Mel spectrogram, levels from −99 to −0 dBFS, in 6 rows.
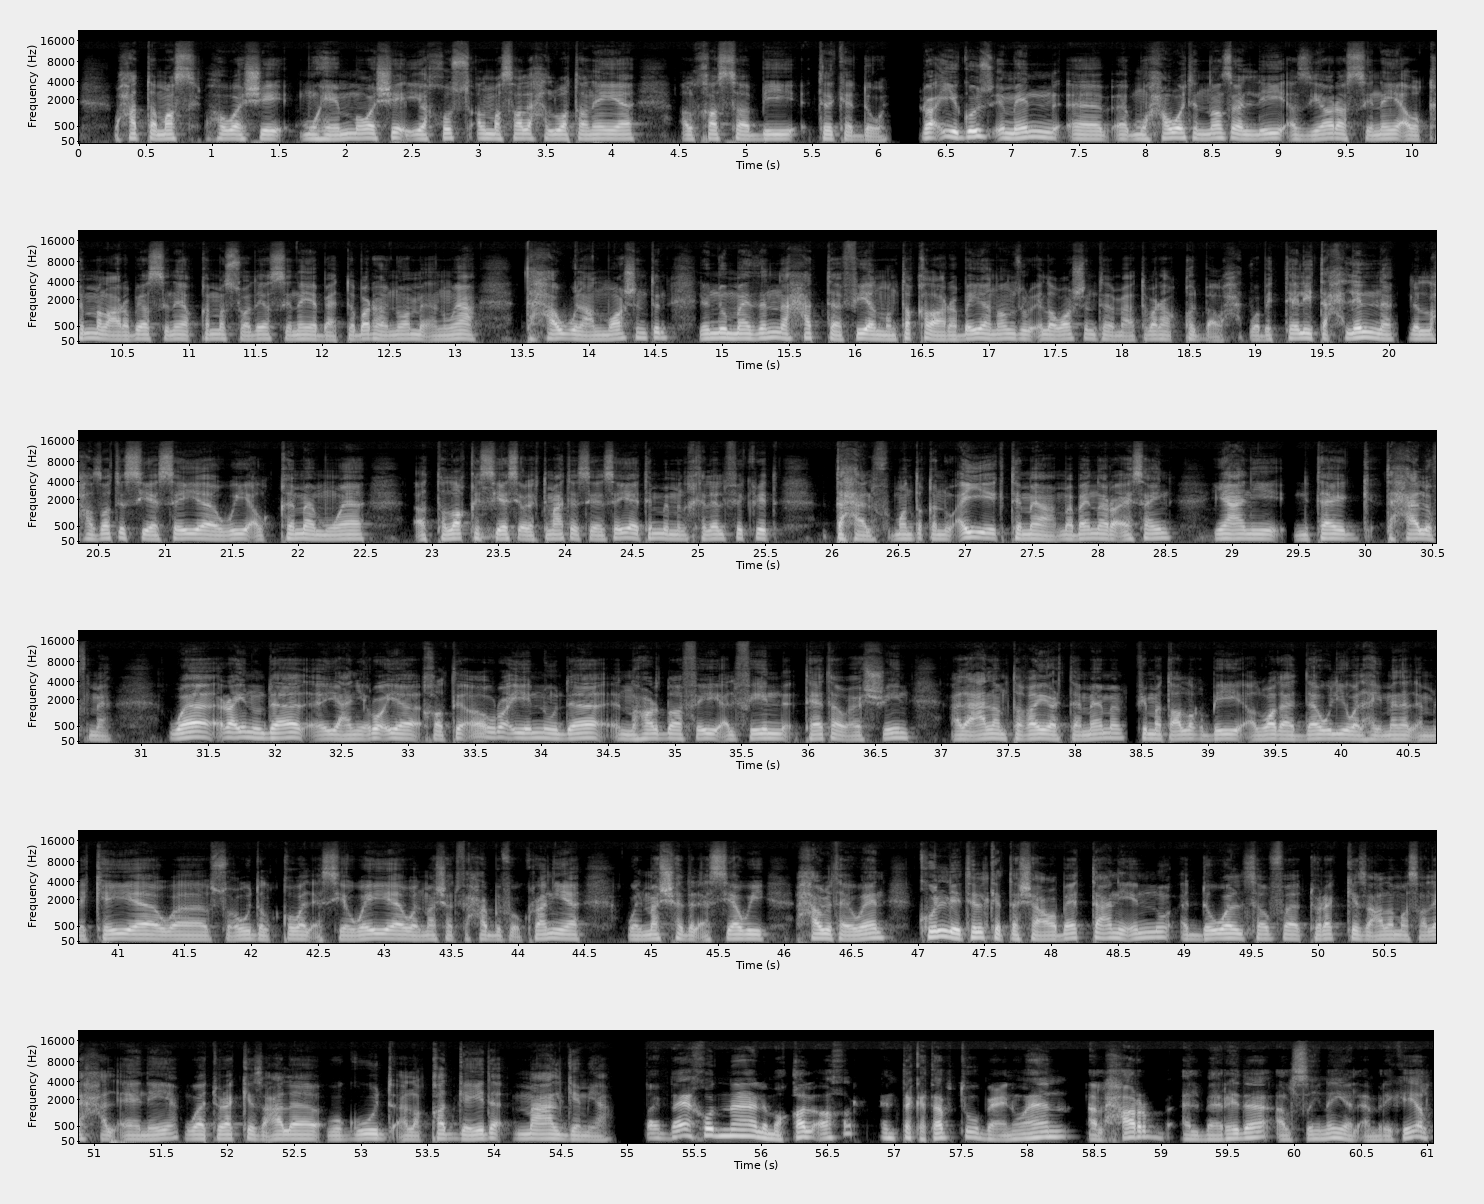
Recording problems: none

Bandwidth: 15.5 kHz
